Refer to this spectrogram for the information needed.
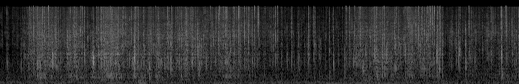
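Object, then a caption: Plastic bubble mailer. A small white poly bubble mailer, hollow and holding a small item, is squeezed and crumpled by both hands with fingertips and thumbs. A steady, dense crinkling of thin plastic rises and falls in waves, bright and hissy with almost no low end.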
